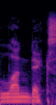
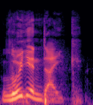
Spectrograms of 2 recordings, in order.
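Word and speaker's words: Luyendyk: the Lundicks love themselves. Is that not his name? Lundick. Lundick. Lundick. What's his name? Luyendijk.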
